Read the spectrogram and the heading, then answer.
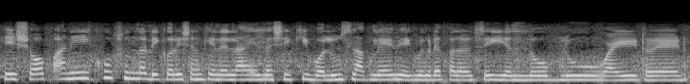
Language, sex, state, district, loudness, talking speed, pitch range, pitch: Marathi, female, Maharashtra, Gondia, -13 LUFS, 165 wpm, 205-235 Hz, 220 Hz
